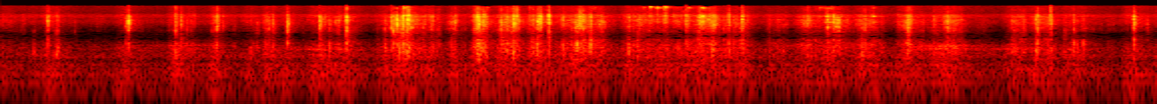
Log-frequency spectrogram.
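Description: A small clear plastic bag crinkling in the hands, with a steady run of irregular crackles, as it is worked open to get a coil of Kevlar shock cord out.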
